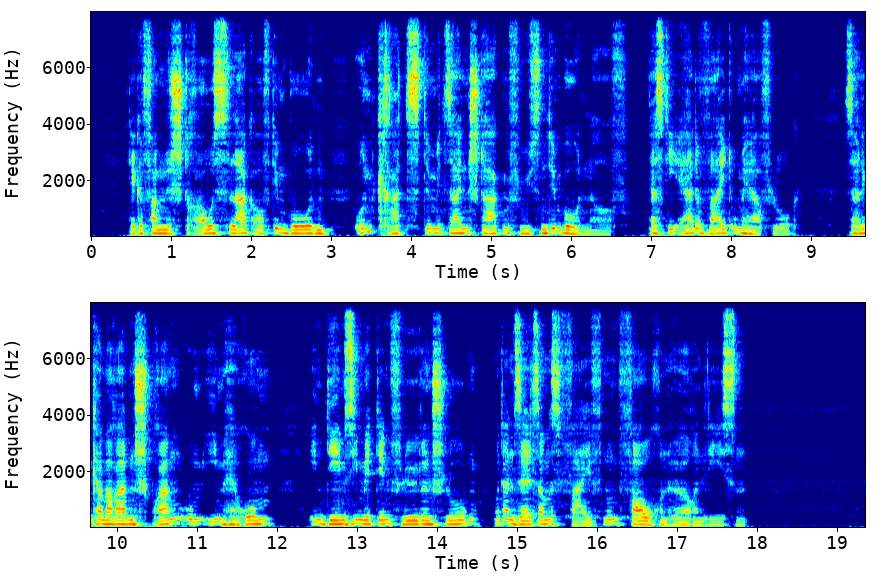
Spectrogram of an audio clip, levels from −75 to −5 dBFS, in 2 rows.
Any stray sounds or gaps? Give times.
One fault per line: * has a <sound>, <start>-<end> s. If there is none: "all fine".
all fine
